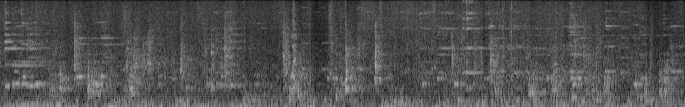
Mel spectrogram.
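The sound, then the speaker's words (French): A herd of goats bleating over one another, with small bells clinking and jangling steadily throughout as the animals move around. “J'en ai toujours aujourd'hui de ces chèvres-là.”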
